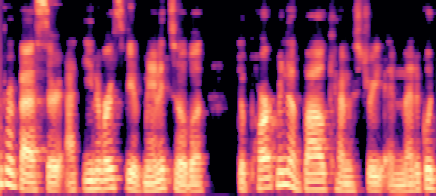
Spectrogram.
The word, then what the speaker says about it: Manitoba: We have Dr. Paul Marcogliese, who is currently an assistant professor at the University of, I should have asked you how to pronounce it, Manitoba? – Yes, perfect.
